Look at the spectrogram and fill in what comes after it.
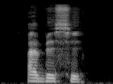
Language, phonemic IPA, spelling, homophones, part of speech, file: French, /a.be.se/, abc, abaissai / abaissé / abaissée / abaissées / abaissés, noun, LL-Q150 (fra)-abc.wav
- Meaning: ABC, basics, fundamentals, rudiments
